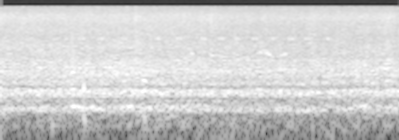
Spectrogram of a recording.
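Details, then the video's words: Crowd of bees producing an even, continuous drone, fuzzy and layered, with a small flicker of a nearby wingbeat early on and otherwise unchanging loudness. "bees therapy relaxing natural buzzing sound"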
